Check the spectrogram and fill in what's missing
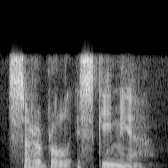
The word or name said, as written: cerebral ischemia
